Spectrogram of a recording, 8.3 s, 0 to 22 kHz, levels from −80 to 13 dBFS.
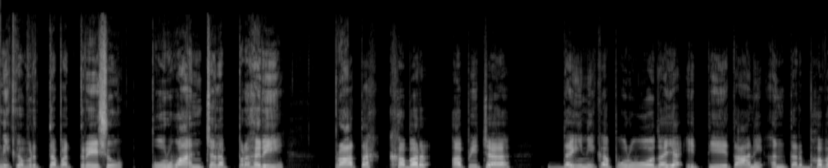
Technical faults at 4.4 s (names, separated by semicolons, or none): gap between chunks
